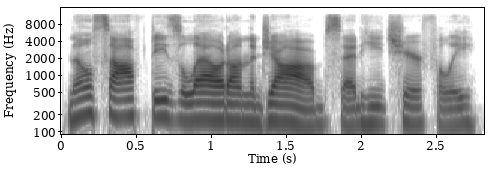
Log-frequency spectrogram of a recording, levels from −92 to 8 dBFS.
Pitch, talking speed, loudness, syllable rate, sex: 155 Hz, 190 wpm, -18 LUFS, 5.2 syllables/s, female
